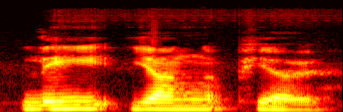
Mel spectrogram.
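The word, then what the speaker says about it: Lee Young-pyo: Lee Young Pio. Pio is P Y O.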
